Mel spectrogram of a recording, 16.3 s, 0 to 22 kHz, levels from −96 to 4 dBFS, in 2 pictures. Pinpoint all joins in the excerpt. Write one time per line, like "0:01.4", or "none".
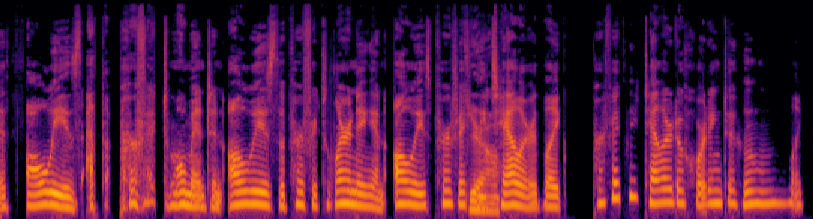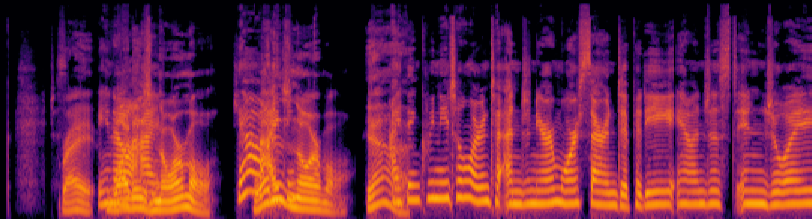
none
